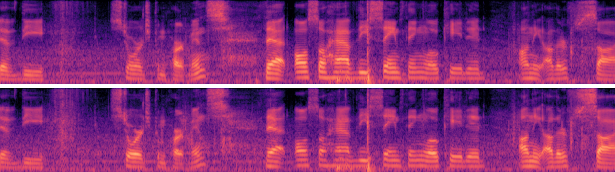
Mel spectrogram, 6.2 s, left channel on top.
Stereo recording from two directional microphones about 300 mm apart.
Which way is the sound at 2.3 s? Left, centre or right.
Centre.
